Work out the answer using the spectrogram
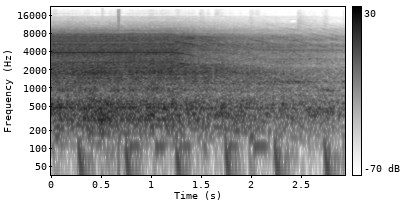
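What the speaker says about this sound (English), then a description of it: "And then we gotta blend it up." A blender whirs loudly and continuously as it purees a pumpkin pie smoothie, holding steady before the pitch eases slightly and the motor noise tapers off toward the end.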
